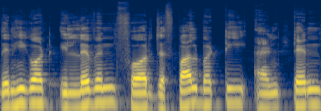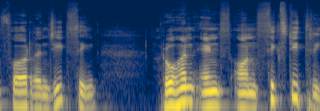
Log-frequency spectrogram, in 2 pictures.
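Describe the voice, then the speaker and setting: A man with an Indian accent, fairly high-pitched, at a moderate pace with ordinary pitch variation, against a quiet background. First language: Hindi. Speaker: quizmaster. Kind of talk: quiz show hosting. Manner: casual, code-switching Hindi and English.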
